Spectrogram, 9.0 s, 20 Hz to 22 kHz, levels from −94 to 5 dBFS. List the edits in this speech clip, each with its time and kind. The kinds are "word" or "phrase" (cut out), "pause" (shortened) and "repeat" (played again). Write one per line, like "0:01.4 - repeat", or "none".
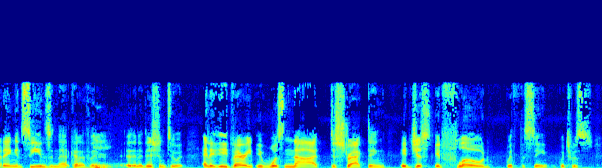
0:03.0 - pause
0:03.5 - word
0:03.8 - phrase
0:06.0 - pause
0:07.4 - word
